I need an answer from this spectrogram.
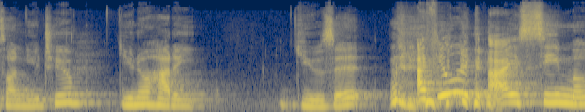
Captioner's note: laughs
